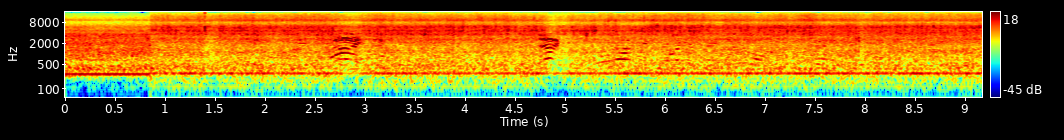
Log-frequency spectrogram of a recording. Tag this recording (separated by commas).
Truck, Speech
